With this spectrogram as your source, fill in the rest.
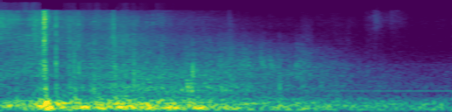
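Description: The Confringo blasting spell in Hogwarts Legacy goes off in a single sharp explosive crack near the start, then fades into a rumbling, hissing decay, with no talk.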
